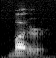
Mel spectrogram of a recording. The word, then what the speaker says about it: butter: So in words like butter, some native speakers would prefer to pronounce this as butter.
